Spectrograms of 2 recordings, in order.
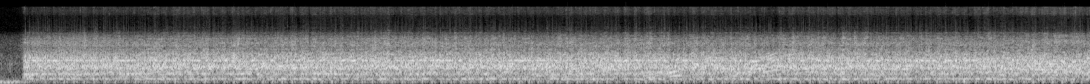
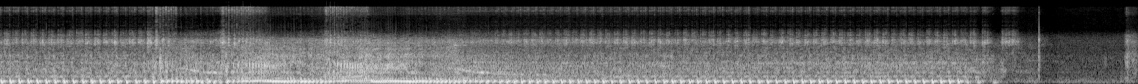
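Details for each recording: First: Suzuki Shogun motorcycle engine running: a harsh, gritty mechanical rattle that gets rougher with throttle, traced to the inside of the engine, from a worn crankshaft bearing. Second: Suzuki Shogun motorcycle engine after the worn crankshaft bearing was replaced (originally rough, worse with throttle) idles evenly, revs up a few times, then shuts off, with no knocking or rattling: now normal.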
